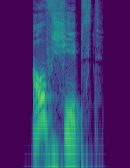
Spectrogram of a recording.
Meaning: second-person singular dependent present of aufschieben
- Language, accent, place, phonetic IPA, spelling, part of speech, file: German, Germany, Berlin, [ˈaʊ̯fˌʃiːpst], aufschiebst, verb, De-aufschiebst.ogg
